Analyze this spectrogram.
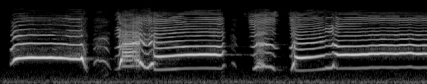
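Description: A young girl screams in the dark of night: a few long, shrill, high-pitched shrieks, loud and piercing, broken by short gaps, with no other voices.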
